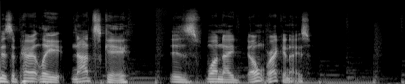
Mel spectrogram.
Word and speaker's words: Natsuki: natski I've been saying natsuki this whole time God damn it it technically it is natski and I always said natsuki for a long time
